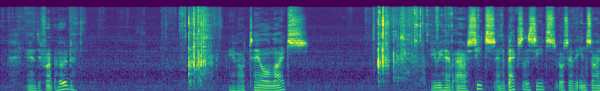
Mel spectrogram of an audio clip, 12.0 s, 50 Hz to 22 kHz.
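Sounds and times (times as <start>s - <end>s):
plastic parts clattering on table: 3.6s - 4.4s, 7.5s - 8.6s.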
